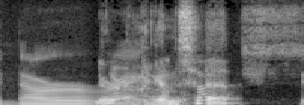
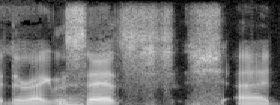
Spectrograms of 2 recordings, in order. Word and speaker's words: Narragansett: N-A-R-R-A-G-A-N-S-E-T-T. – Neuragnoset. – Yeah, Neuragnoset.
